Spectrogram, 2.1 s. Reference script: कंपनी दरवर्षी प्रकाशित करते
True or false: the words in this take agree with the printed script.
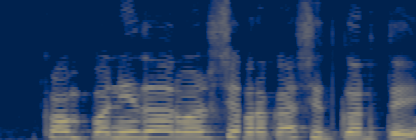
true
